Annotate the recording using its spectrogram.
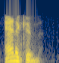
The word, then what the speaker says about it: Anakin: Somebody has to keep an eye on their six-month-old son, Anakin. Am I pronouncing that right? – Yes.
